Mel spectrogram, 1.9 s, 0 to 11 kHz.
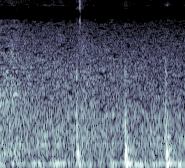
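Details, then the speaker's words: Ferrari 360 Modena on a lift during service: faint dull clicks, about three in two seconds, as the front anti-roll bar drop link, worn out at its bottom joint, is worked by hand. "this drop link here this drop link's absolutely knackered at the bottom here"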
